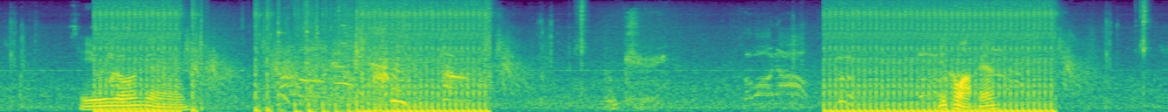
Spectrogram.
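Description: A pistol fires several shots in quick bursts.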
